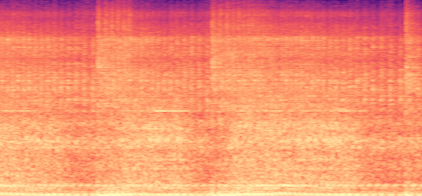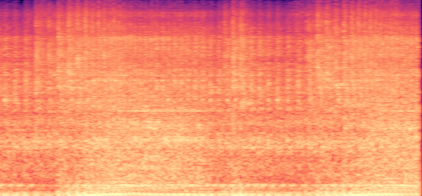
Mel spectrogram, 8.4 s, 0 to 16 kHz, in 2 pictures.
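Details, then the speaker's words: Two-cylinder Honda engine after sitting 10 years in a shed, fed from gas jug, carb cleaner in throat: runs fast but surges and sags about every second, losing power; appears not to be getting fuel, carburetor suspected, unconfirmed. "just about lost the gas truck but doesn't appear to be getting any fuel she should have sucked up gas running that long"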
